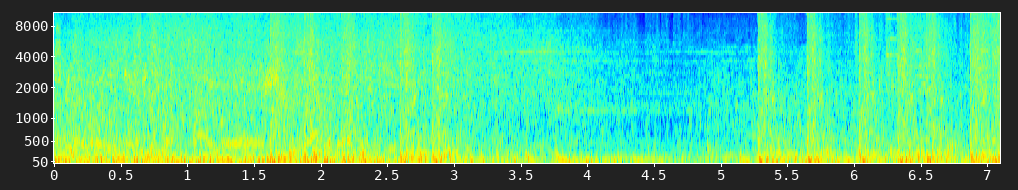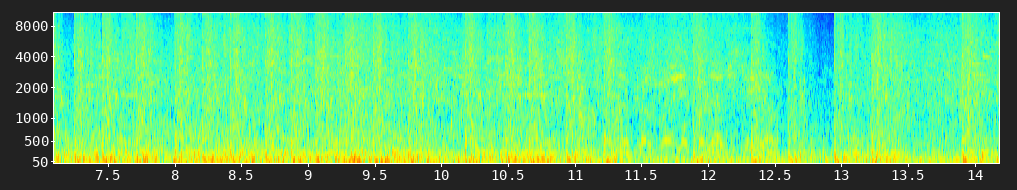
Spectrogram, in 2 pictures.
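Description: Explosions boom one after another.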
